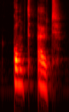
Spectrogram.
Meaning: inflection of uitkomen: 1. second/third-person singular present indicative 2. plural imperative
- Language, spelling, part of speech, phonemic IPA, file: Dutch, komt uit, verb, /ˈkɔmt ˈœyt/, Nl-komt uit.ogg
